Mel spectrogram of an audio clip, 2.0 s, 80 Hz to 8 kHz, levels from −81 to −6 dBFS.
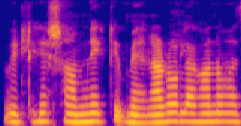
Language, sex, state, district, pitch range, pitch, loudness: Bengali, female, West Bengal, Purulia, 185-195 Hz, 195 Hz, -18 LUFS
